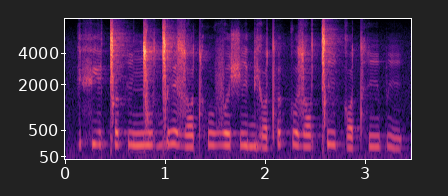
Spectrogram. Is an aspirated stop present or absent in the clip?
present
